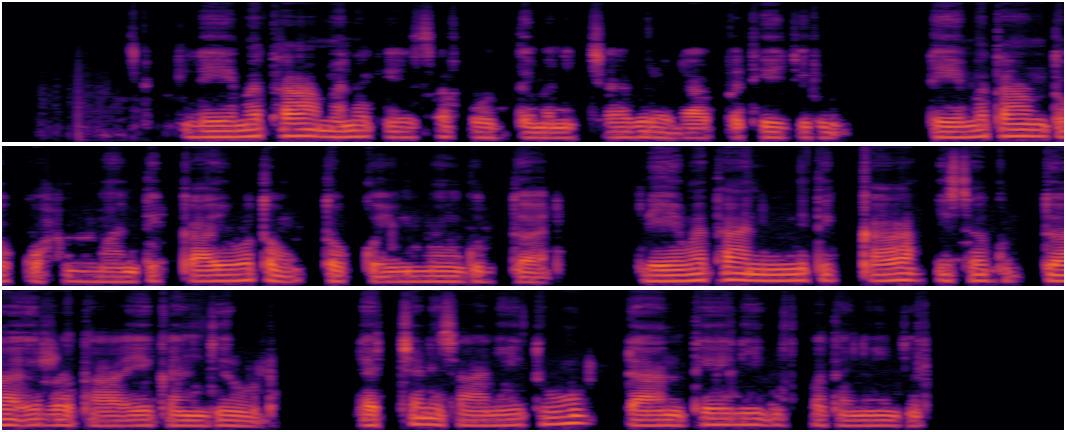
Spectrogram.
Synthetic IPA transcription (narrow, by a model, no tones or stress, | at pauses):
le̞ːmɐt̪ʰaːmɐnɐke̞ːsːɐfo̞ːd̪ːɐmɐnɪt͡ʃːaːbɪɾɐd̪aːbːɐt̪ʰe̞ːd͡ʒɪɾʊːᶑɐ | le̞ːmɐt̪aːnt̪ɔkːɔhɐmːaːnt̪ɪkʼːaːjo̞ːt̪ɐʔʊt̪ɔkːɔɪmːo̞ːɡʊd̪ːaːᶑɐ̥ | le̞ːmɐt̪aːnɪmːɪt̪ɪkʼːaːɪsɐɡʊd̪ːaːɪrːɐt̪ʰaːʔe̞ːkɐnd͡ʒɪɾʊᶑɐ̥ | d̥̪ɐt͡ʃːɐnɪsaːniːt̪uːd̪̥aːnt̪e̞ːliːʊfːɐt̪ɐniːd͡ʒɪɾʊ̥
